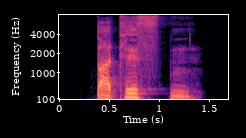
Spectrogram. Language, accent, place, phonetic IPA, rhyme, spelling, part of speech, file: German, Germany, Berlin, [baˈtɪstn̩], -ɪstn̩, batisten, adjective, De-batisten.ogg
- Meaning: batiste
